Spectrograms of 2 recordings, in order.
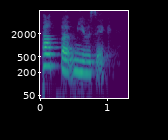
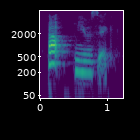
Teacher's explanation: it sounds almost like four syllables Papa music instead of pop music three syllables so make sure that you hold the stop let me give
